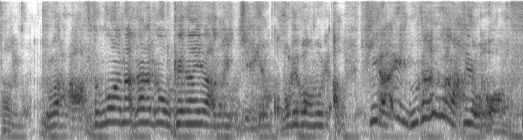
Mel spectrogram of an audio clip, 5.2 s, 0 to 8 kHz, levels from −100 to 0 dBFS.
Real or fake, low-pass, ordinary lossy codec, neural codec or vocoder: fake; none; none; codec, 16 kHz, 4.8 kbps, FACodec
